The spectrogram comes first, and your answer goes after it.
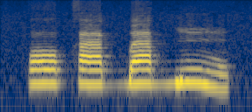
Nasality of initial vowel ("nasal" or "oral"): oral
